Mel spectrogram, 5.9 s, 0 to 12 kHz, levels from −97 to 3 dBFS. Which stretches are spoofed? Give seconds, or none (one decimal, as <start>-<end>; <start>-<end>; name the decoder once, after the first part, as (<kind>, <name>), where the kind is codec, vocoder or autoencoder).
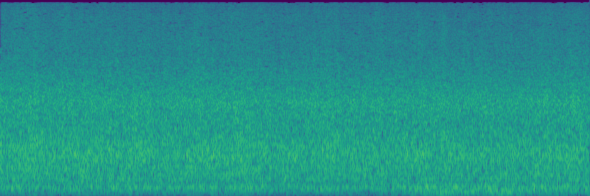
0.0-5.9 (vocoder, BigVGAN v2)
